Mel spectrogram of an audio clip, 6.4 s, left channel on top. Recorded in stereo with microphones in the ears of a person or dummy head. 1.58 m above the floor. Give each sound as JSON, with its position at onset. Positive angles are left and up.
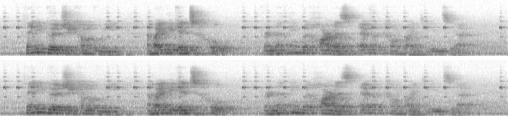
{"t": 0.2, "sound": "a man speaking", "side_deg": 55, "distance_m": 1.4}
